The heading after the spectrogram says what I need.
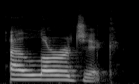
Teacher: here we have the vowel like in bird or word. Roll your lips and say allergic.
